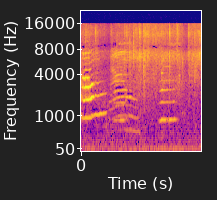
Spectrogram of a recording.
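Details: Hungry stray cats in Morocco, including pregnant females, meowing on the street: a loud rising-then-falling harmonic meow, a second wavering descending meow, then a short flat high mew, over steady background noise.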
